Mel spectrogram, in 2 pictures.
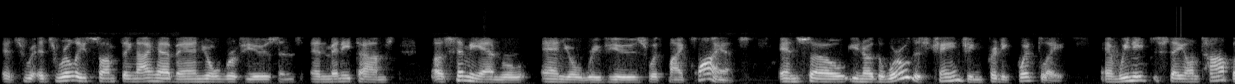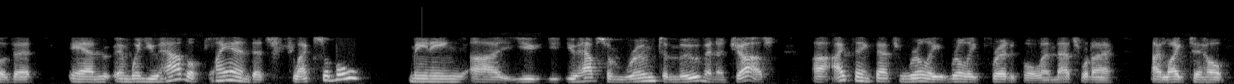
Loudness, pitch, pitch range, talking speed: -18 LUFS, 135 Hz, 125-165 Hz, 180 wpm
